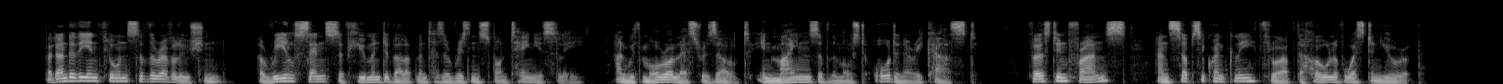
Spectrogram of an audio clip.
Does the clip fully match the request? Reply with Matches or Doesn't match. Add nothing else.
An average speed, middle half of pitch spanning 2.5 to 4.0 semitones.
Doesn't match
